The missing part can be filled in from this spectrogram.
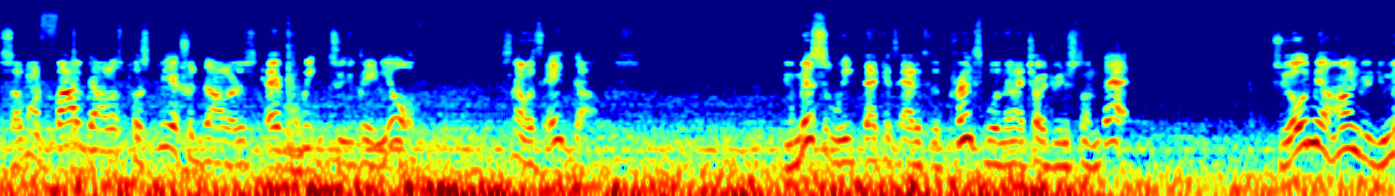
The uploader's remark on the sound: In this CarCast.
